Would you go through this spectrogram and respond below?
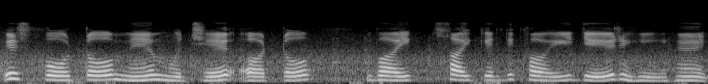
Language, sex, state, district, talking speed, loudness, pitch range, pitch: Hindi, female, Madhya Pradesh, Katni, 95 wpm, -17 LUFS, 185-215 Hz, 200 Hz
